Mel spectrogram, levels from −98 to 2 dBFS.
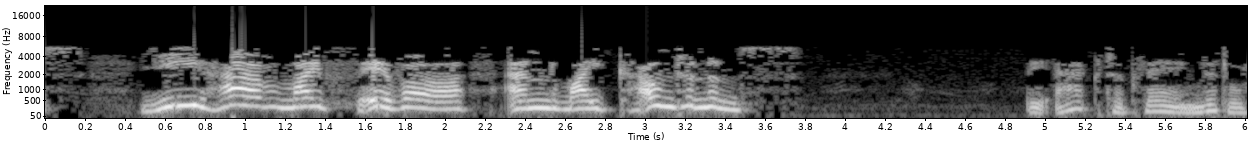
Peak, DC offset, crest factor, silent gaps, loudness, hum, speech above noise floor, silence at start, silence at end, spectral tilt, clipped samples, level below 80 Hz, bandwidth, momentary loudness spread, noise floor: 0 dBFS; under 0.1%; 14 dB; none; -13 LUFS; none; 49 dB; 0 s; 0 s; -3 dB/octave; under 0.1%; -56 dBFS; 6 kHz; 16 LU; -63 dBFS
